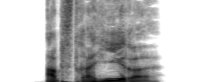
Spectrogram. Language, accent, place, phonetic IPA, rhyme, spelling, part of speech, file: German, Germany, Berlin, [ˌapstʁaˈhiːʁə], -iːʁə, abstrahiere, verb, De-abstrahiere.ogg
- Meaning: inflection of abstrahieren: 1. first-person singular present 2. singular imperative 3. first/third-person singular subjunctive I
